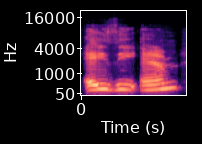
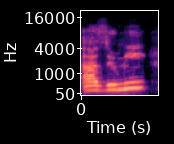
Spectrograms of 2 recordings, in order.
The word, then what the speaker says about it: AZM: pronounce her name as AZM, because, of course, it is spelled out AZM, even though it is Azumi.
